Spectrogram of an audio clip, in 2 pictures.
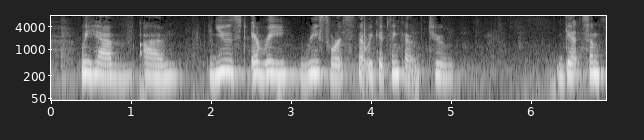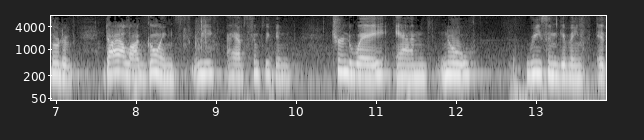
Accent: Portland, United States; I'm from Portland.

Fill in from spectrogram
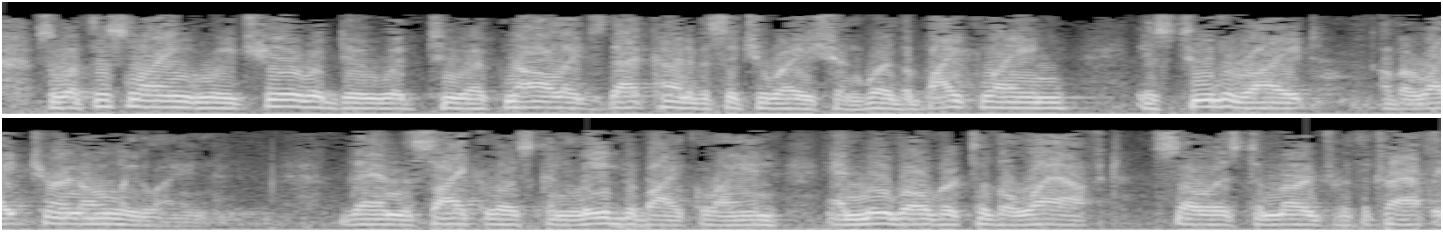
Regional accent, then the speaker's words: Keizer, Oregon, United States; Actually, I'm from Kaiser. I ride into Salem fairly frequently.

